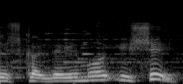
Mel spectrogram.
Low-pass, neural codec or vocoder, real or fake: 7.2 kHz; none; real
